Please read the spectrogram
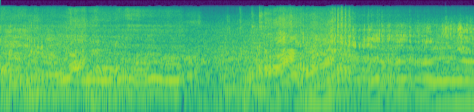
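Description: Several racing sidecar motocross outfits' engines revving hard. The pitch climbs and drops again and again as the riders open and shut the throttle, with a sharp rise and fall near the middle.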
